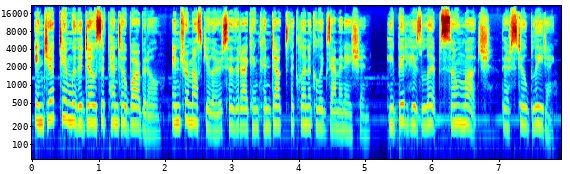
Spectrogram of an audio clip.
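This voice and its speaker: An actress playing a composed, caring and determined hospital doctor in a video game, with a measured clinical delivery. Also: female voice, mid-range voice, darkish tone, faint music behind, natural voice. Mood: urgent, commanding. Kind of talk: video game cutscene acting.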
